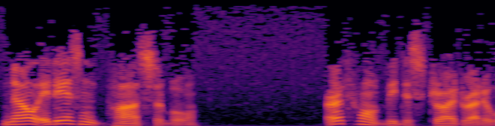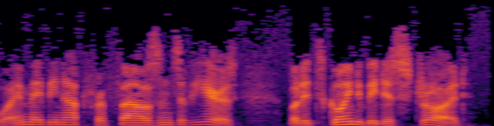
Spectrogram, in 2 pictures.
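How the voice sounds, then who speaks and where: A male narrator plays a defiant teenage girl in an audiobook story, raised well up in pitch. She is articulate and moody, insisting on her point with solemn indignation. The sound is slightly dull and very dry. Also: sing-song, moderate pace, breathy edge, no echo. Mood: grave, intense.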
